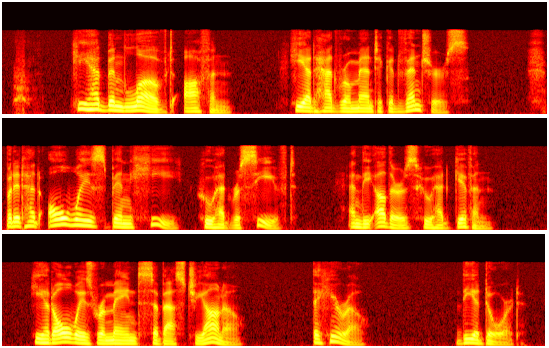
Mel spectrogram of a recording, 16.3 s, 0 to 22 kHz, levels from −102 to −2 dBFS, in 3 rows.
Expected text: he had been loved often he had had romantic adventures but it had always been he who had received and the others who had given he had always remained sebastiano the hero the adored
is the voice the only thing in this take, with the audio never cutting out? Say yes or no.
no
